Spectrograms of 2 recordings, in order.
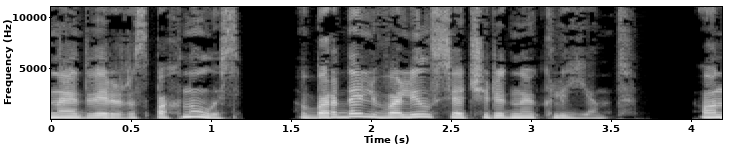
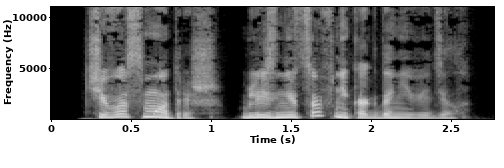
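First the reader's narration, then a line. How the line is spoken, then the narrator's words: Rude question. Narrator (Russian): грубо спросила моя копия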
